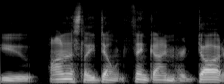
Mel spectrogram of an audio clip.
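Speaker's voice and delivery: plain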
